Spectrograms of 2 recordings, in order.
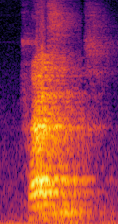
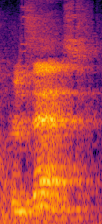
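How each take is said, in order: First: The stress is on the first syllable. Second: The stress is on the second syllable. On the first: It is a noun, a gift. "this is the noun" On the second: It is a verb, to give or show. "when you stress the second syllable, it makes the word a verb"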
